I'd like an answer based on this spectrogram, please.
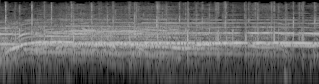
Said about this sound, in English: Well, there's at least some applause there, John.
